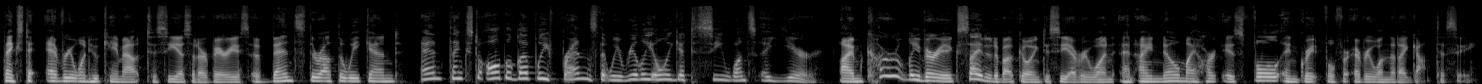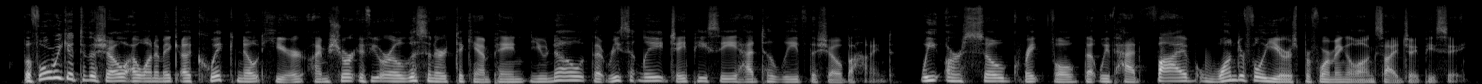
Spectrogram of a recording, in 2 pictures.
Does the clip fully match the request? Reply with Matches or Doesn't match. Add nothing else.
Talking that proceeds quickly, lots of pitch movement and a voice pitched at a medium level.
Matches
